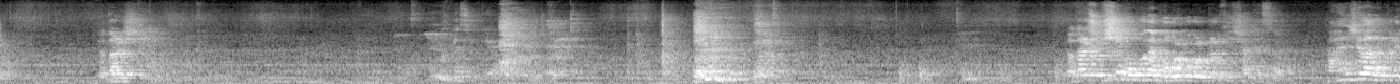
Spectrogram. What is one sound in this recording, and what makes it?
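A young man speaks nearby, explaining with pauses.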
